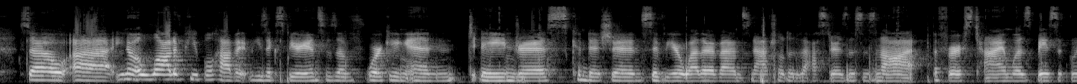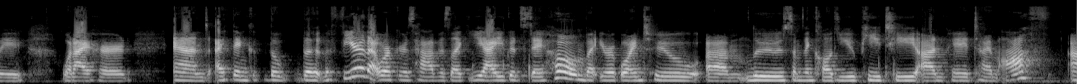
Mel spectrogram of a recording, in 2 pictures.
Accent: California, United States; now in New York, United States; I am from California and I live in New York, so I've never had that experience.

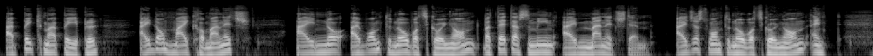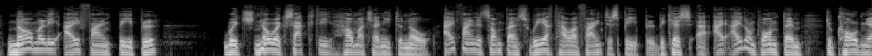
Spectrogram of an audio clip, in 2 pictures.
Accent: Trentino-Alto Adige, Italy; English is a second language; I come, my background, I come from South Tyrol, which is in the mountains, a beautiful area, you know.

